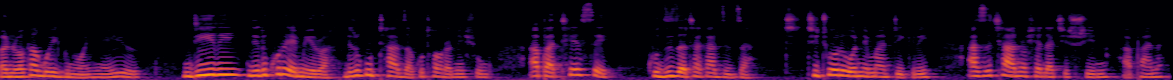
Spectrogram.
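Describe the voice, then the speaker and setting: With a lowish, mellow voice that is expressive and a little fast, a woman with a Zimbabwean accent hosts a listener-confession show. She gives advice and tells stories casually, repeating words and acting out what happened.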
